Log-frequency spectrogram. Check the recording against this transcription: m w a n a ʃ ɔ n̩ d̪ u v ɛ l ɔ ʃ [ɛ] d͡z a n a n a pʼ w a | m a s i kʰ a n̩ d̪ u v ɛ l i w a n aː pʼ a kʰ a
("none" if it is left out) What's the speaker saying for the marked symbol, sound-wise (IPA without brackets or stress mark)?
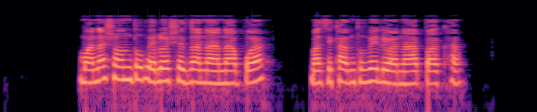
ɛ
